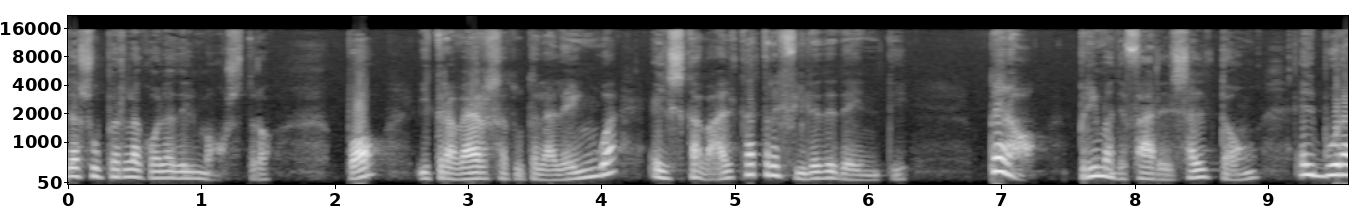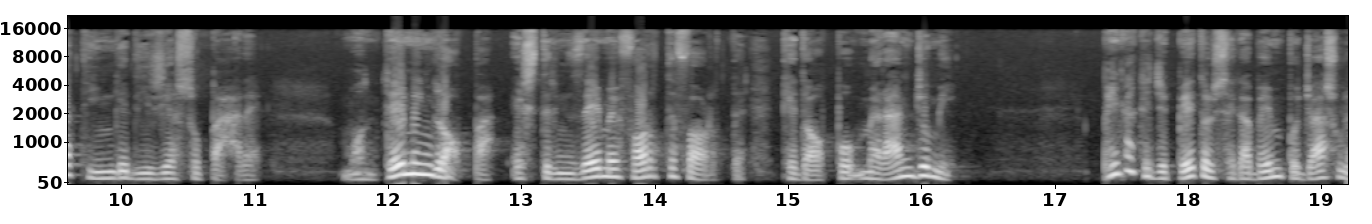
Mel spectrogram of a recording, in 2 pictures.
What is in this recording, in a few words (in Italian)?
Pinocchio Bisiaco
